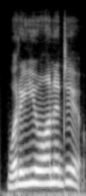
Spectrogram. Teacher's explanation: And then want to becomes wanna. That's a massive reduction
